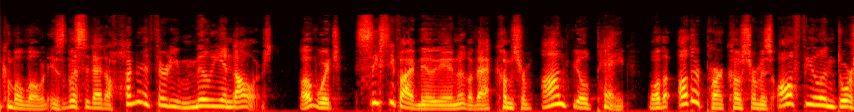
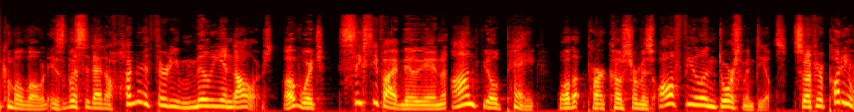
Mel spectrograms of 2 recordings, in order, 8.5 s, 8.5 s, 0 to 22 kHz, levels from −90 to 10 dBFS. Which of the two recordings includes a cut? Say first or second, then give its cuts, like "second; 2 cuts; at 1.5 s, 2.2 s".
second; 3 cuts; at 2.8 s, 4.4 s, 5.8 s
